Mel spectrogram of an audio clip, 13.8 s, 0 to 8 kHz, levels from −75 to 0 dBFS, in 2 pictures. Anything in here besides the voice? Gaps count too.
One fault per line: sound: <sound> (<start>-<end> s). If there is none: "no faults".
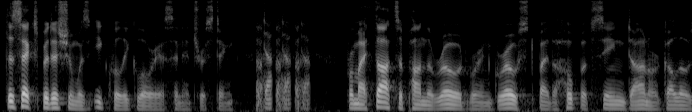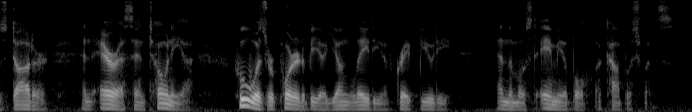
sound: laugh (2.6-3.1 s)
